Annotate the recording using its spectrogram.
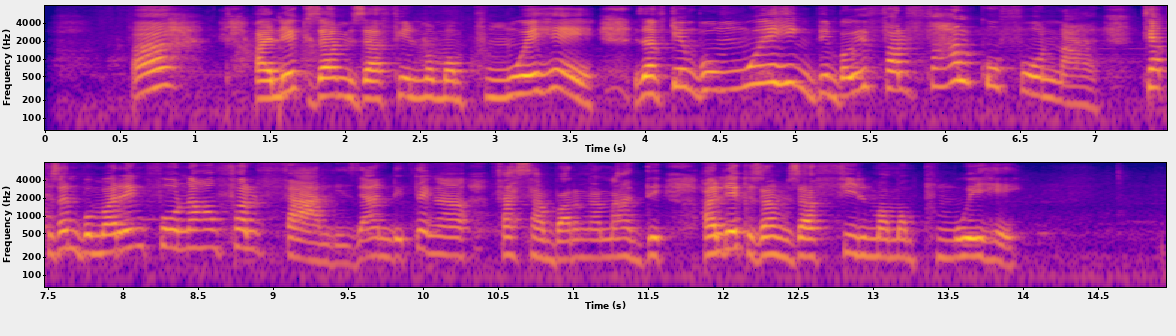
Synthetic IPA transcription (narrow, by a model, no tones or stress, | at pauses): ahalekʲuzamizafiluməmampʰumueɦezavikembomueɦiɲid̪embawefalufalikofonaɦət̪iakuzanimbomaɾeŋifonaɦanfalufalizanilet̪eŋəfasambaɾaŋanaɦnd̪ealekuzamizavifilumamampʰumueɦe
